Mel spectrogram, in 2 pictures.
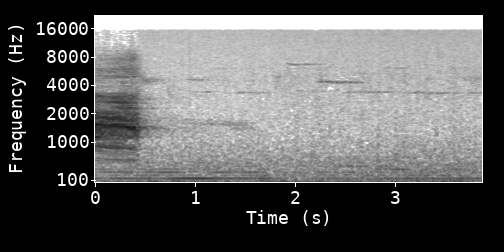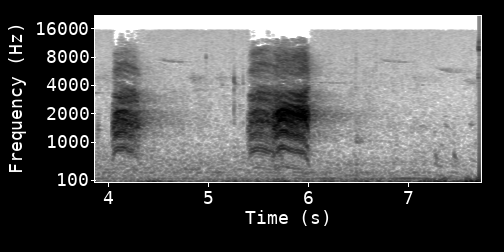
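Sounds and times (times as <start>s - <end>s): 
hooded crow cawing: 0.0s - 0.5s, 4.0s - 4.5s, 5.4s - 6.2s.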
